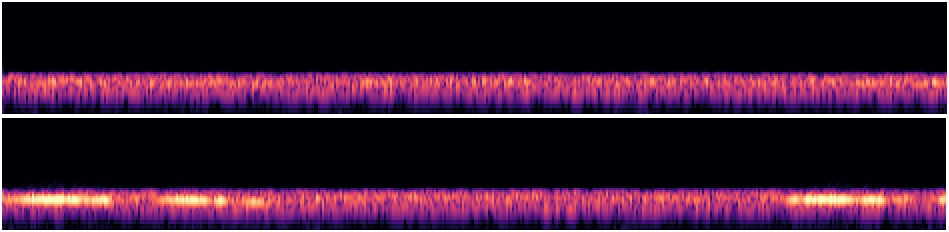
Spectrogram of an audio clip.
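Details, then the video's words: Singing humpback whale: after a stretch of low murky rumble, several drawn-out deep moaning units appear, one sliding downward, spaced a few seconds apart over a constant muffled underwater hiss. "Humpback Whale Singing"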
